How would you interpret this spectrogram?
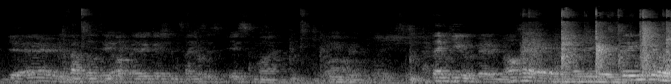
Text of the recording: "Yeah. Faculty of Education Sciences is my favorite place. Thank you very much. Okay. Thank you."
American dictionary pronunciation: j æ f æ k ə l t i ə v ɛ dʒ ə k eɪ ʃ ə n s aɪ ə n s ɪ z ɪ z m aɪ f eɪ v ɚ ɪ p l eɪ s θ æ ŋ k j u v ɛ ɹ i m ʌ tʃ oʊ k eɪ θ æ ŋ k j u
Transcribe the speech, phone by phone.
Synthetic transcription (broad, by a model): j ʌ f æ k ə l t i ə v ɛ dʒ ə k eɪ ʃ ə n s aɪ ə n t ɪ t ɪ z m aɪ p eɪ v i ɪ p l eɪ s θ æ ŋ k j u v ɛ ɹ i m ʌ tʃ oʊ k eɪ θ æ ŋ k j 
